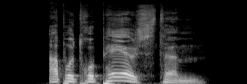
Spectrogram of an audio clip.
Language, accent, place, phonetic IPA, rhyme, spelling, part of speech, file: German, Germany, Berlin, [apotʁoˈpɛːɪʃstəm], -ɛːɪʃstəm, apotropäischstem, adjective, De-apotropäischstem.ogg
- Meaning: strong dative masculine/neuter singular superlative degree of apotropäisch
